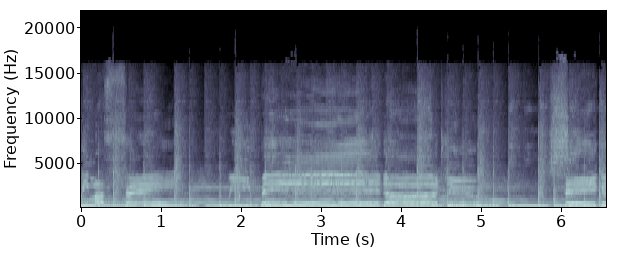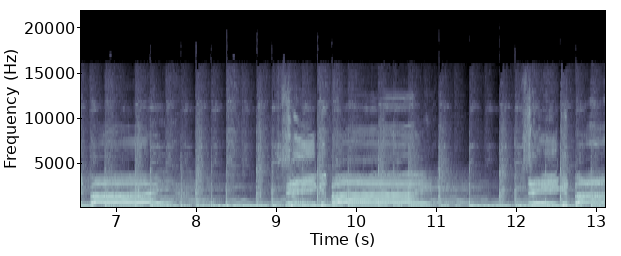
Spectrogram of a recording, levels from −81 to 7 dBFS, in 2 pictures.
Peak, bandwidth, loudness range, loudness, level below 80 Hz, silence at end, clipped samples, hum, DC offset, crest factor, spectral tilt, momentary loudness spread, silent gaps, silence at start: 0 dBFS; 17 kHz; 1 LU; -13 LUFS; -22 dBFS; 0 s; under 0.1%; none; under 0.1%; 12 dB; -4.5 dB/octave; 6 LU; none; 0 s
